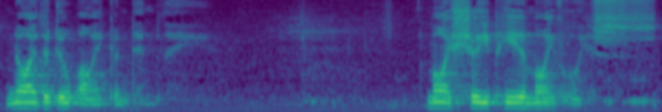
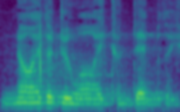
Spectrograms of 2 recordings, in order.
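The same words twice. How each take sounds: First: A breathy, unvoiced hush, slow; slow, tender whisper of forgiveness. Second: Said in the usual way. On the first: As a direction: whisper it tenderly and slowly, as the voice of mercy. Preacher voicing Jesus, whispered.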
